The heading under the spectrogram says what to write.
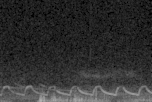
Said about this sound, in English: I'm hearing sirens now too. All this noise. Usually when I hear sirens, I say a prayer for whoever that's affecting. God bless the people that the sirens are going after. God bless the people that are driving those vehicles.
